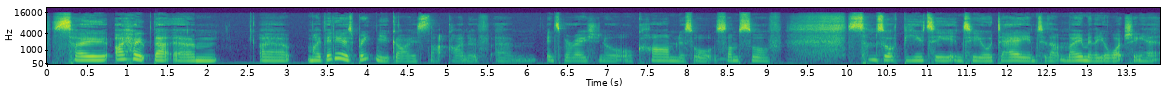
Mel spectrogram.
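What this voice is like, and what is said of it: Croaky, strained voice. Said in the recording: “my voice is a little bit hard work today, and it's a bit croaky. It's not sore”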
